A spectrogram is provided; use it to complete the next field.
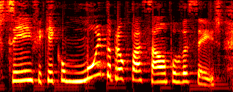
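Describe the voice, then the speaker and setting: A woman talks in a high pitch while music plays in the background. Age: 50s. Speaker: city council candidate, retired teacher. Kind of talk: political campaign talk to camera.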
